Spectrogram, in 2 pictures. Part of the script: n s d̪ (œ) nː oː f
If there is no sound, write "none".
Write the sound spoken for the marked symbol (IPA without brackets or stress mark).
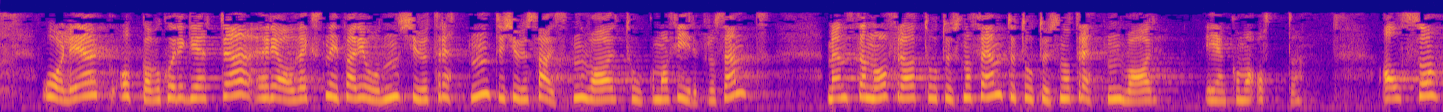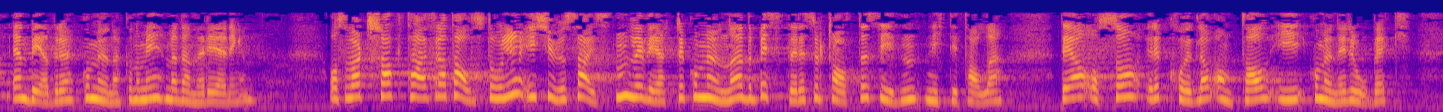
ɛ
